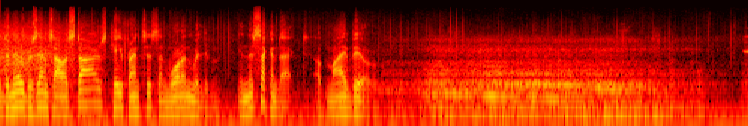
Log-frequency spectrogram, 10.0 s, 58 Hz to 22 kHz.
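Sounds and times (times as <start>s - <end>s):
speech: 0.0s - 5.1s
crowded bus engine rumbling and whining: 4.9s - 9.7s.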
